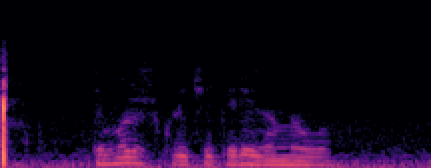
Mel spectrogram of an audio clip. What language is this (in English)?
Russian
